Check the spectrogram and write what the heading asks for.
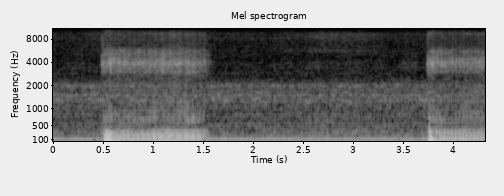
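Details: Dog lying on owner's head, snoring while staring: low, droning snores with a long rumbling in-breath, a pause, then the next snore.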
